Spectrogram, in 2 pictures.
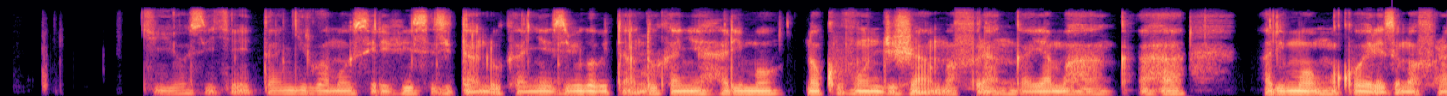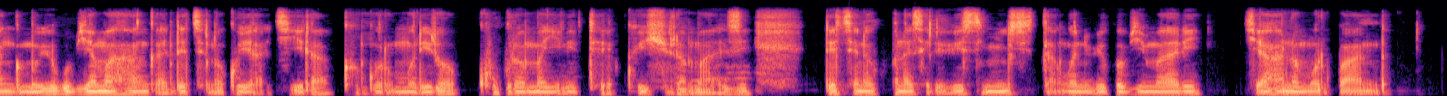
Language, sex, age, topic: Kinyarwanda, male, 25-35, finance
